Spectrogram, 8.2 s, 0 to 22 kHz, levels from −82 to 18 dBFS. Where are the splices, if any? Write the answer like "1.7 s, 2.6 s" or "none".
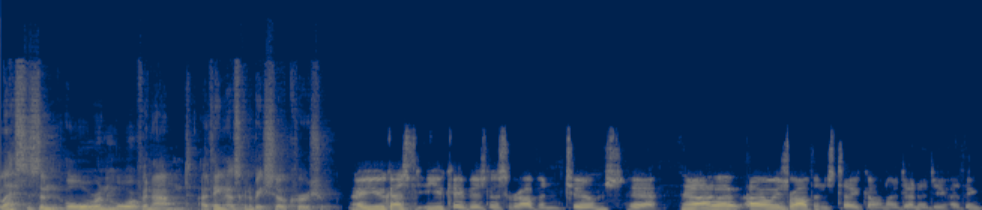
2.8 s, 3.4 s, 4.2 s, 6.5 s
